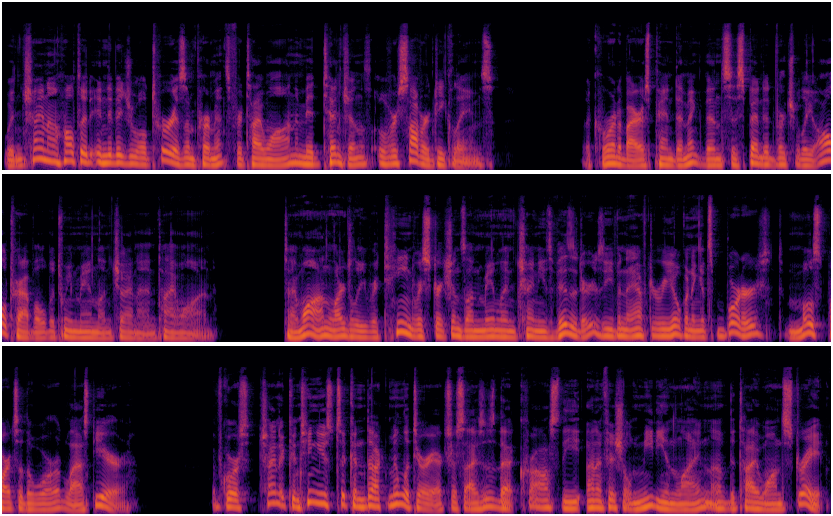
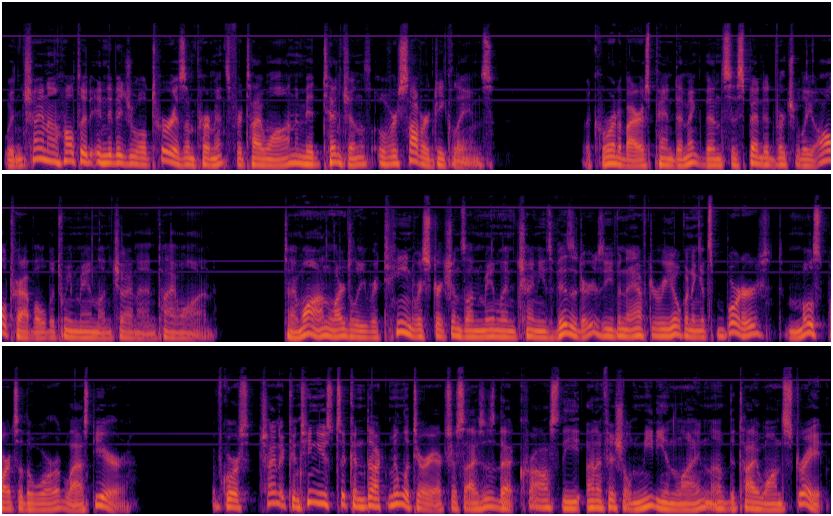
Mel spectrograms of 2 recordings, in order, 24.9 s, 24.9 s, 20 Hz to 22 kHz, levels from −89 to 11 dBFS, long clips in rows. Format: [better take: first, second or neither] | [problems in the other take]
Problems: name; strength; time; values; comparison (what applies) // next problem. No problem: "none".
first | high-pitched whine; faint; throughout; 10.5 kHz, 30 dB below the speech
